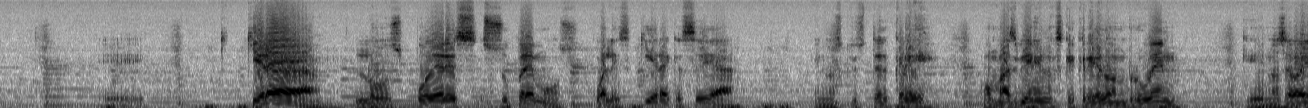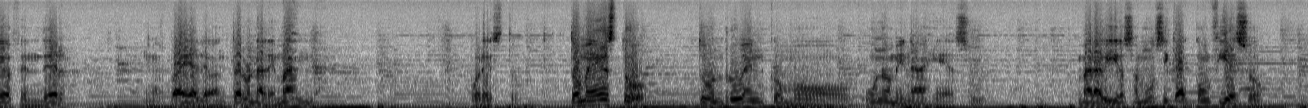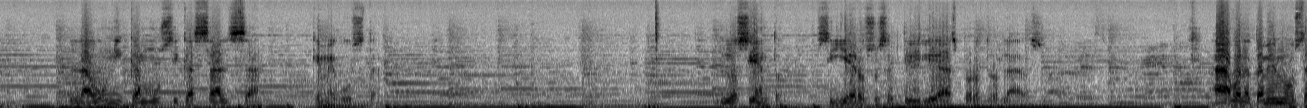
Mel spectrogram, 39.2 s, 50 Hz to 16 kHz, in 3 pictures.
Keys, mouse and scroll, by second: 1.6 click, 3.4 click, 4.2 click, 5.0 click, 6.1 click, 6.9 click, 9.4 click, 10.7 click, 12.1 click, 17.0 click, 18.6 click, 20.1 click, 21.9 click, 22.6 click, 24.4 click, 25.3 click, 26.0 click, 27.2 click, 27.9 click, 30.6 click, 31.5 click, 32.4-33.6 drag, 34.0 click, 35.7 click, 37.7 click, 38.5 click.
